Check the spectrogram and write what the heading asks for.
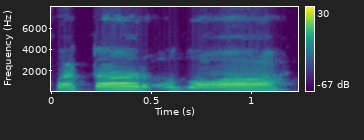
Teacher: فترضی، فترضی، را ہمارا موٹا ہے، ہم نے پہلے پڑھا تھا فترضی، ٹھیک ہے، ضاد ہمارا پیچھے سے نکلے گا اور ایک اسٹریٹ آواز نکلے گی، ہم اسے ضو نہیں کریں گے، او کی آواز نہیں ہے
